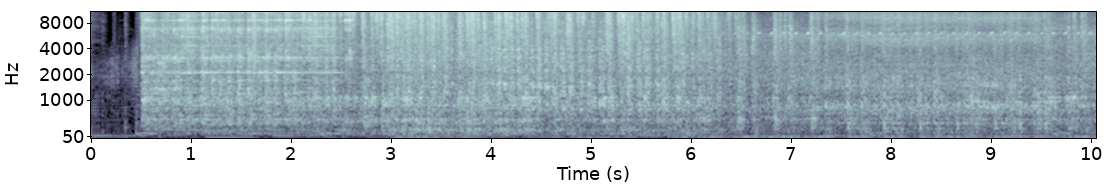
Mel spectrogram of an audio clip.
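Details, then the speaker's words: Bracket race V8 built from repurposed parts, under load with second carburetor: loud, rough, uneven roar with blubbery edge; carburetor dumping far too much fuel, blowing out the venturi, rich running, to be swapped for a new carb. "too much fuel damn this is number two that just blowing out the venturi so is john with time we could tune it but we'll swap it for a new one i think was dumping enough fuel to be a pro mod"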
